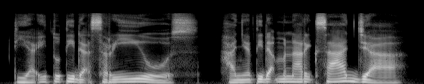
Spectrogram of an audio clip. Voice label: indonesia, negative phrases

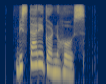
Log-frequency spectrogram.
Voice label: Nepali, basic phrases

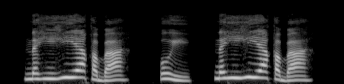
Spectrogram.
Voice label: tagalog filipino, negative phrases; slander and gossip

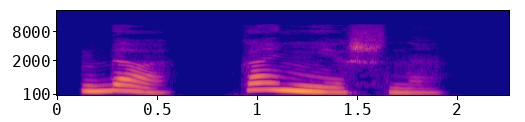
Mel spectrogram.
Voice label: russian phrases

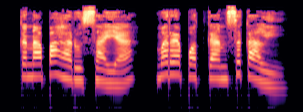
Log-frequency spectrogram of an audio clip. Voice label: indonesia, indonesian negative phrases

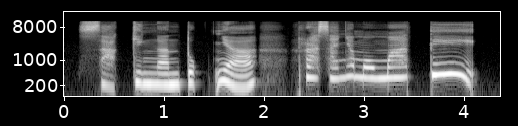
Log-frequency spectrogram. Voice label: indonesian phrases

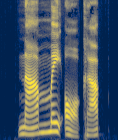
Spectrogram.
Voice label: Thai, basic Thai phrases

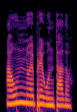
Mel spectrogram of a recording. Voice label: spanish, spanish phrases

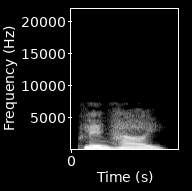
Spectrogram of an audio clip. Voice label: Khmer, basic khmer cambodian everyday

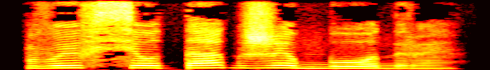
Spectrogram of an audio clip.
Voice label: russia, russian; ロシア語; 日常で使うフレーズ

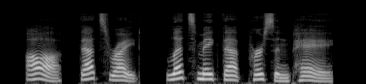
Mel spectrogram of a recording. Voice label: english

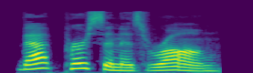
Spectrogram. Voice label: english

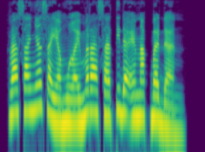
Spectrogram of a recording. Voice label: indonesia, negative phrases

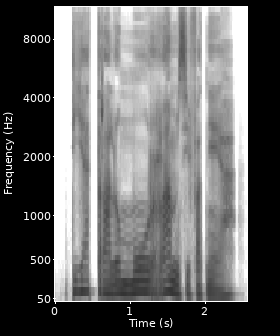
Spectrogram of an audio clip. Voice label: indonesia, indonesian negative phrases

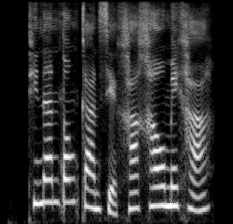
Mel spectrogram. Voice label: Thai, basic thai phrases

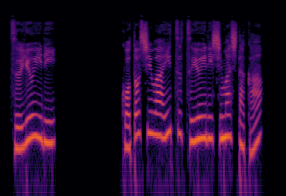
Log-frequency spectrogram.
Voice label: japanese calendar event talk

